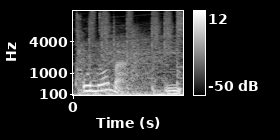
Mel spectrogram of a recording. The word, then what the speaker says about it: Unoma: I shall now call you Azad because my name is an Igbo name out of Nigeria, and the right pronunciation is Unoma.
